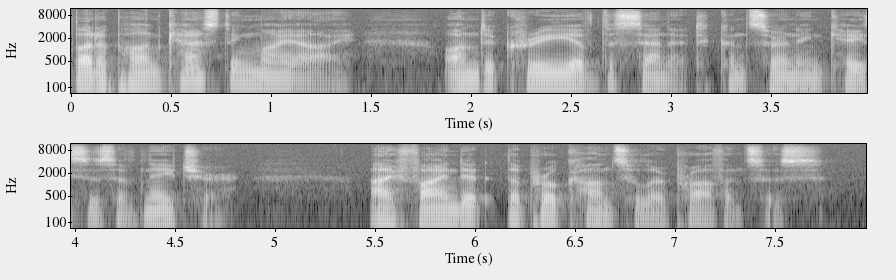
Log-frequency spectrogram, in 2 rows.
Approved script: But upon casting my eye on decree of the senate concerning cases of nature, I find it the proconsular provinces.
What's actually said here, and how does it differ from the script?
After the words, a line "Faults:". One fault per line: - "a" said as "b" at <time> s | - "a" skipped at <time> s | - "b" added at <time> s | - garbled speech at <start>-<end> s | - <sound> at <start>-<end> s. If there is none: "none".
But upon casting my eye on decree of the senate concerning cases of nature, I find it the proconsular provinces.
Faults:
none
